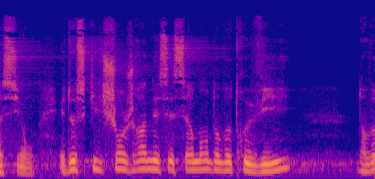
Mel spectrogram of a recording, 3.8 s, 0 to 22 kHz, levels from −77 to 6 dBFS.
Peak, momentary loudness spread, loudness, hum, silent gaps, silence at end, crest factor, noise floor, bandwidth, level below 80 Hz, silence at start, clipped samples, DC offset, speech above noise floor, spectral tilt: -8 dBFS; 9 LU; -24 LUFS; none; none; 0 s; 16 dB; -46 dBFS; 16 kHz; -56 dBFS; 0 s; under 0.1%; under 0.1%; 23 dB; -4.5 dB/octave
